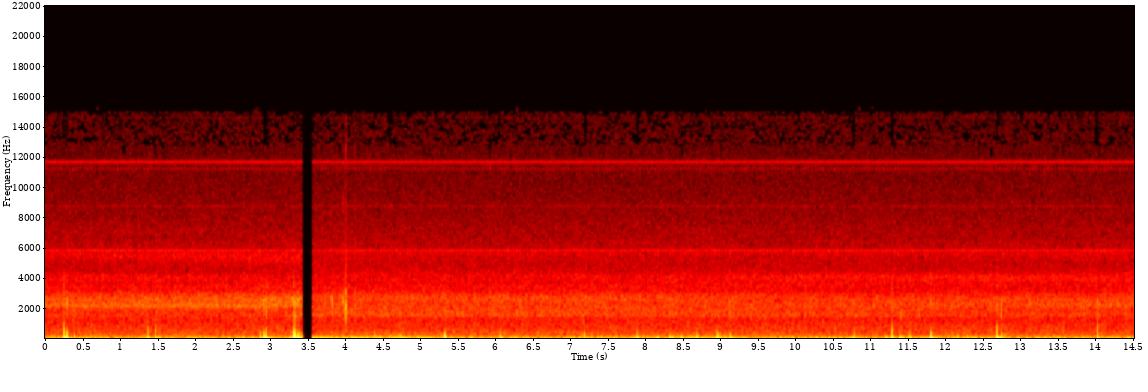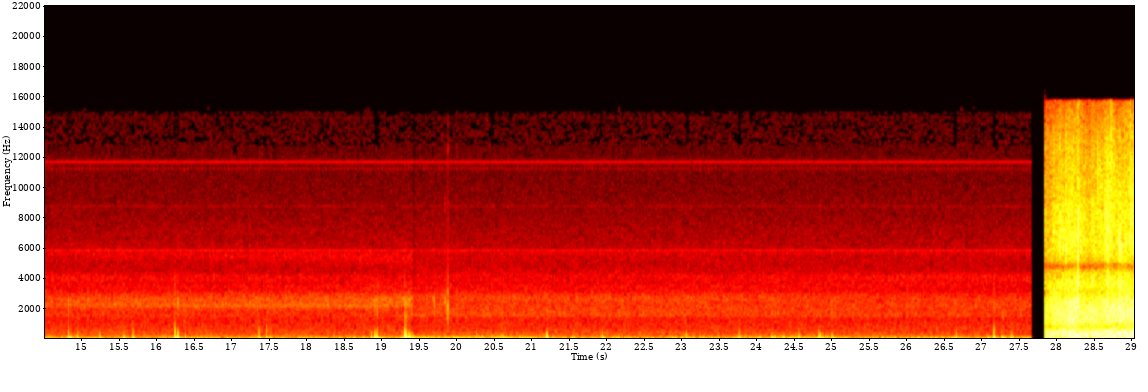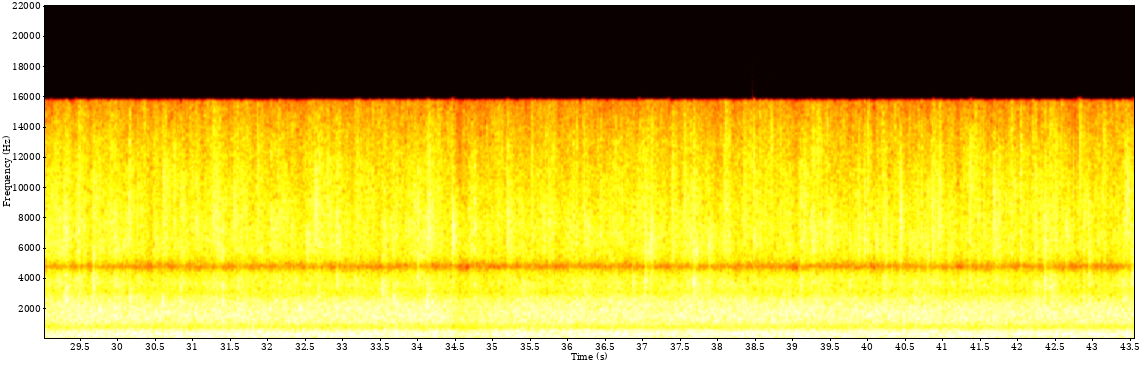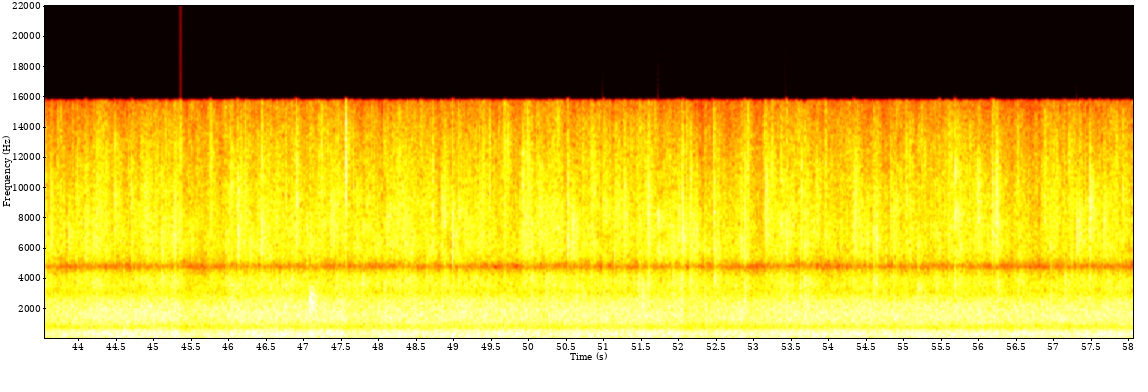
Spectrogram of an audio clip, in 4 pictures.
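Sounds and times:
heavy rain falling: 27.9s - 58.0s.

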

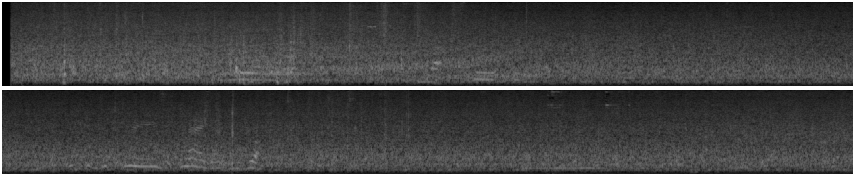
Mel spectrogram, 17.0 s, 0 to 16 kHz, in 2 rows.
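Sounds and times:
stream water rushing: 0.1s - 17.0s
splashes and stone knocks: 0.4s - 4.6s.

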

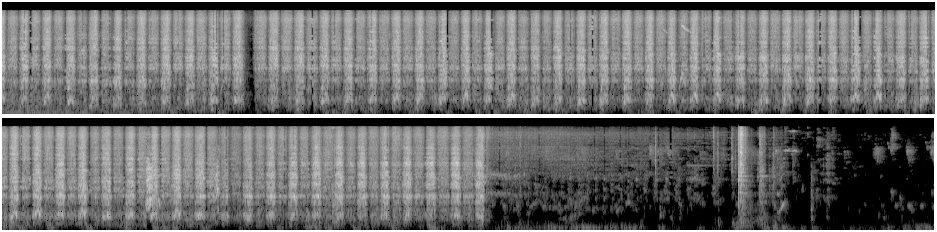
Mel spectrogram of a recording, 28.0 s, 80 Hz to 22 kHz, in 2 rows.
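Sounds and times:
handsaw cutting wood: 0.0s - 21.4s.

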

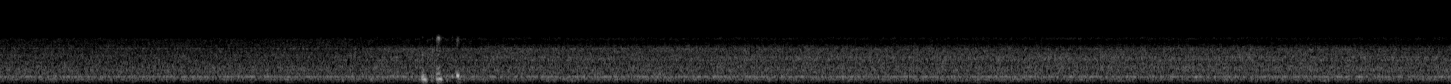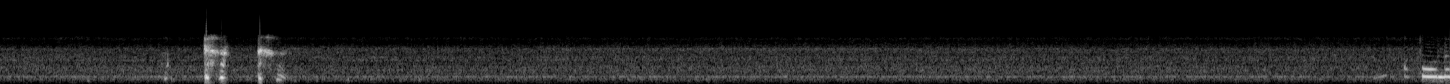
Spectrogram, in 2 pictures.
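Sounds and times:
steady low hum: 0.0s - 29.0s
loud coughs: 16.6s - 17.4s.

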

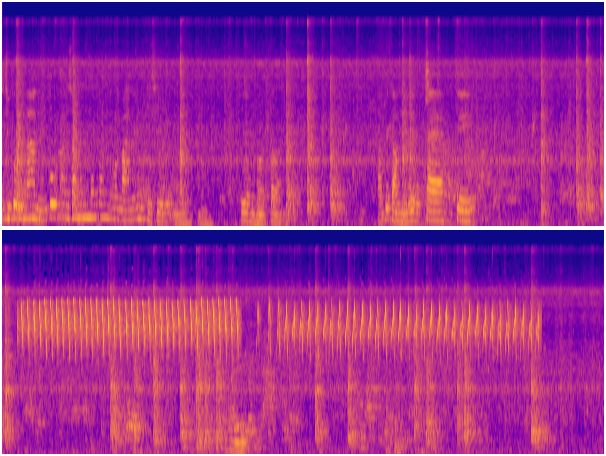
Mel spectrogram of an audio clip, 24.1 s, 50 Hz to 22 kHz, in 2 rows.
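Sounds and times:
songbird rapid high trills: 12.2s - 22.9s.

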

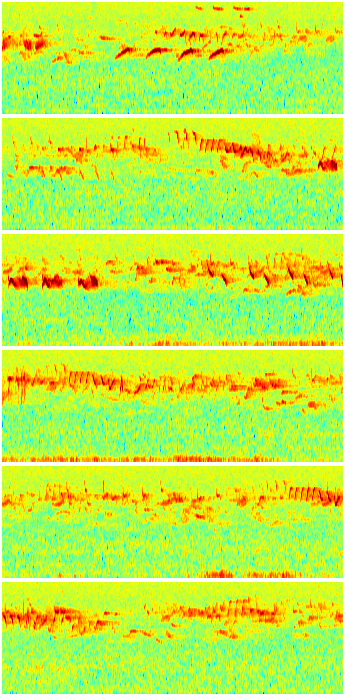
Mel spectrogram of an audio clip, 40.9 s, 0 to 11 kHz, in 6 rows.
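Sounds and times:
songbirds chirping and trilling: 0.0s - 40.9s.

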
